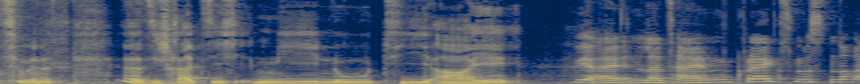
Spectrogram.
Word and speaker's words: Minutiae: Äh, ich würde es aussprechen Minutiae. Also, dass man das AE am Ende wie Ä spricht.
